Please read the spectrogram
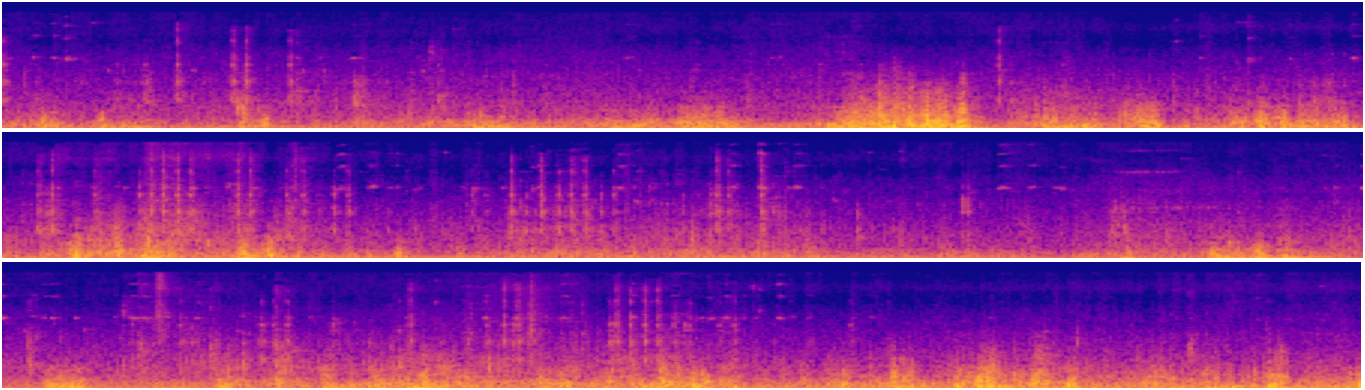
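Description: Military-style Jeep driving along a bumpy dirt forest track: a low engine and chassis rumble under constant rattling and knocking of the body and fittings, with a heavier jolt about six seconds in and another about ten seconds in.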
